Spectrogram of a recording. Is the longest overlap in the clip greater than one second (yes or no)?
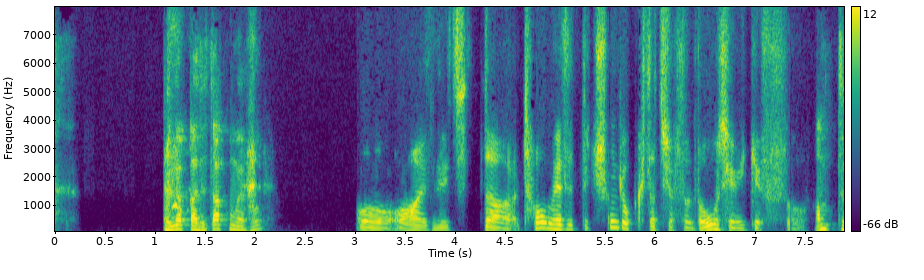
no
